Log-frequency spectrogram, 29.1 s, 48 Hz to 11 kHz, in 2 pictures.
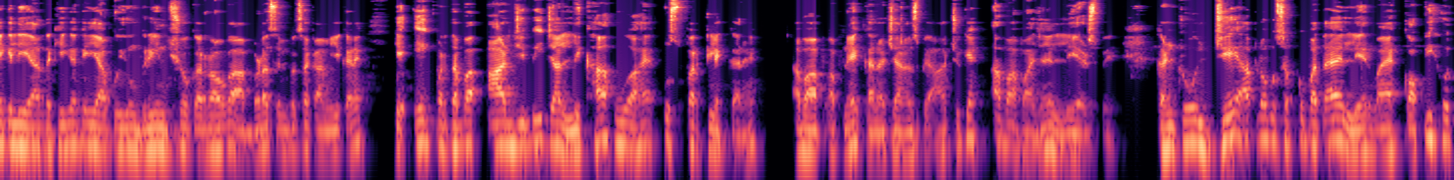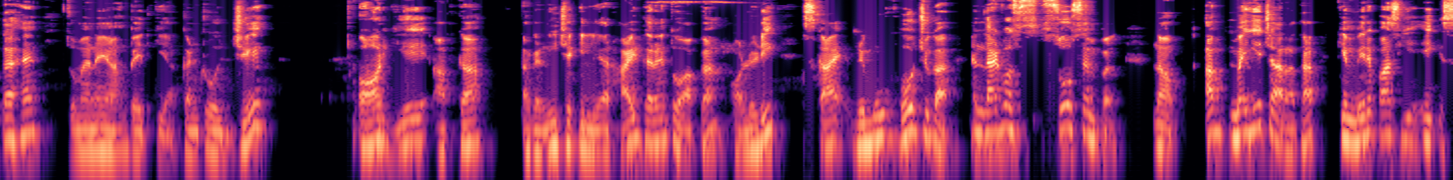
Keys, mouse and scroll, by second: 6.6 click, 10.1 click, 15.7 ctrl+j, 18.1 click, 19.2 ctrl+space, 20.2 ctrl+space, 20.6 ctrl+click, 20.7 ctrl+space, 22.7 click, 22.8 space, 27.7 space, 27.9 ctrl+Tab.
